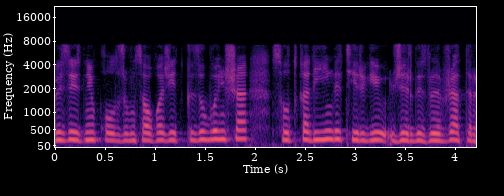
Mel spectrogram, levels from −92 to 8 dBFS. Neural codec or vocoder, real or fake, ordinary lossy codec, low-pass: codec, 16 kHz, 0.8 kbps, ZipCodec; fake; none; 7.2 kHz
